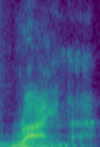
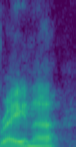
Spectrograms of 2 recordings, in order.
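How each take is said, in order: First: The first vowel sounds like 'rye'. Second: The first vowel sounds like 'ray'. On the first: The speaker calls it right. "the correct pronunciation so far as the Reiner family" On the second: The speaker calls it wrong. "not Rayner"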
